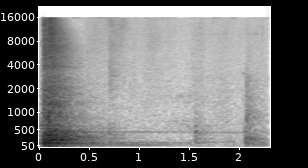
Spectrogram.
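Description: The sheet-metal front cover of a gas boiler is pushed shut. It makes one loud thud right at the start that rings on and dies away over about a second.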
